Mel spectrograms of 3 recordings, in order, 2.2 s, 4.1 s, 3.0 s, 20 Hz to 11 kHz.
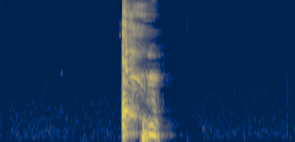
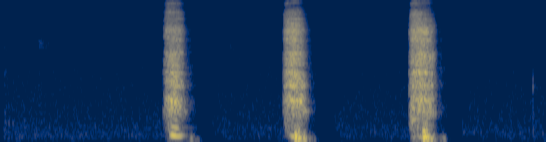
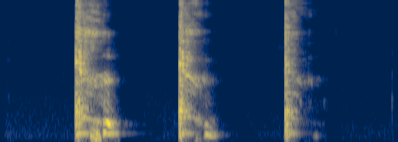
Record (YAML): cough_length: 2.2 s
cough_amplitude: 32738
cough_signal_mean_std_ratio: 0.25
exhalation_length: 4.1 s
exhalation_amplitude: 14576
exhalation_signal_mean_std_ratio: 0.26
three_cough_length: 3.0 s
three_cough_amplitude: 32767
three_cough_signal_mean_std_ratio: 0.31
survey_phase: beta (2021-08-13 to 2022-03-07)
age: 18-44
gender: Female
wearing_mask: 'No'
symptom_runny_or_blocked_nose: true
symptom_headache: true
symptom_onset: 5 days
smoker_status: Never smoked
respiratory_condition_asthma: false
respiratory_condition_other: false
recruitment_source: REACT
submission_delay: 20 days
covid_test_result: Negative
covid_test_method: RT-qPCR
influenza_a_test_result: Negative
influenza_b_test_result: Negative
